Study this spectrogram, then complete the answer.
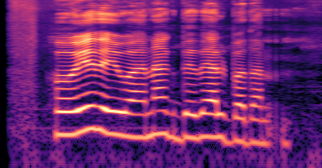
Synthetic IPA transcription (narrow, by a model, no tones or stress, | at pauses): hɔːjɐðɛjwaːnaːɡ̚d̪ɐðaːlbɐðɐn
